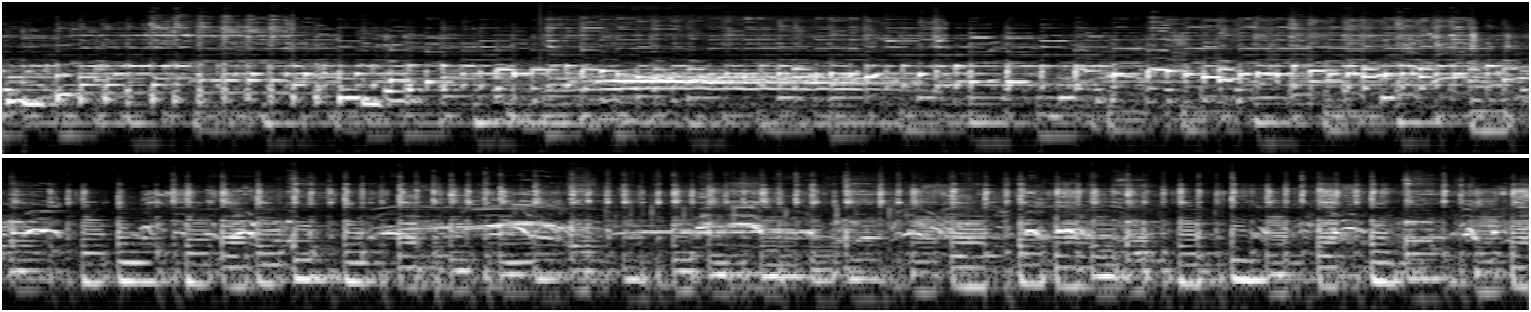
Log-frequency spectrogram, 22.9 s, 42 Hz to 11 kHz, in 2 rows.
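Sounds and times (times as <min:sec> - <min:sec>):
bluegrass band playing: 0:00.0 - 0:22.9
fast banjo picking: 0:00.0 - 0:22.9
sliding melody line: 0:03.8 - 0:07.6.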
